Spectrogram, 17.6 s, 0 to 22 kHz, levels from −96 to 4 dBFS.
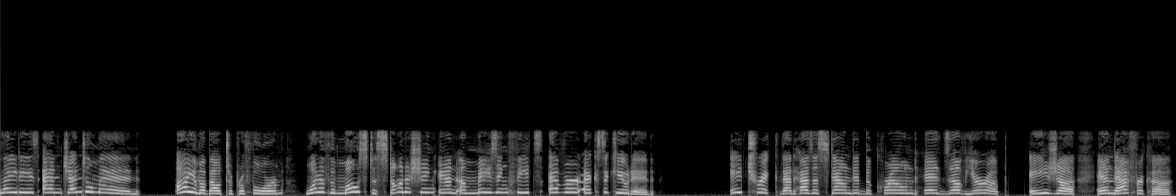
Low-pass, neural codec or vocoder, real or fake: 7.2 kHz; none; real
